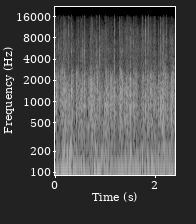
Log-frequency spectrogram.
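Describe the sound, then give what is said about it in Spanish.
Audience applause in a rock music show studio: dense, steady clapping from many hands that holds an even loudness throughout, with no voices over it. “Aplauso.”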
